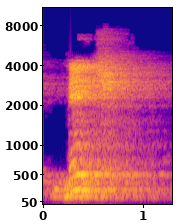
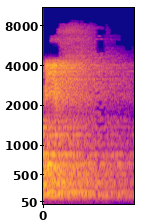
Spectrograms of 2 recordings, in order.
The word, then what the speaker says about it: niche: have to study habitat this is niche or niche you can pronounce it either way in ecosystem the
